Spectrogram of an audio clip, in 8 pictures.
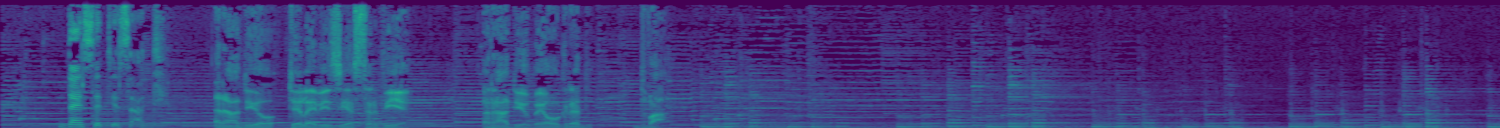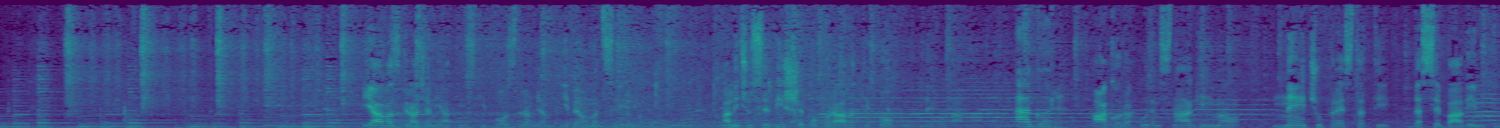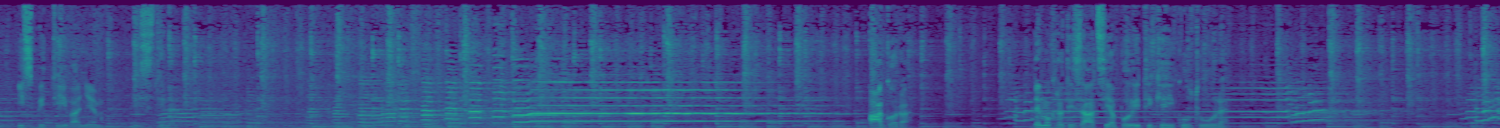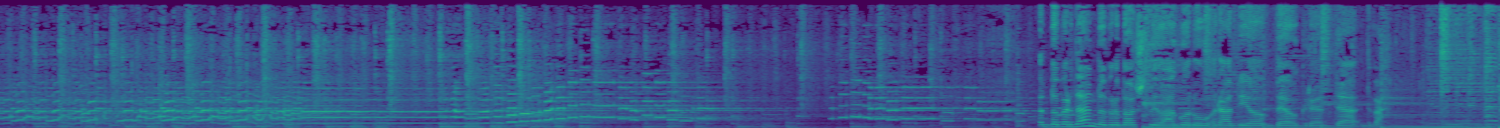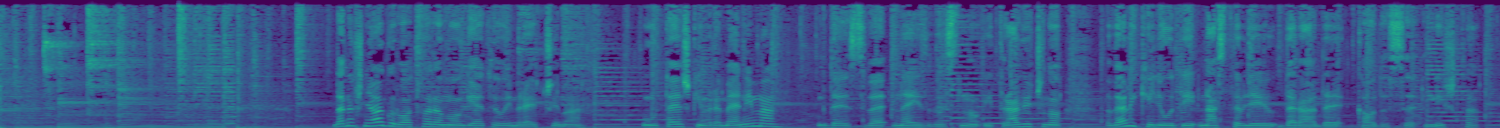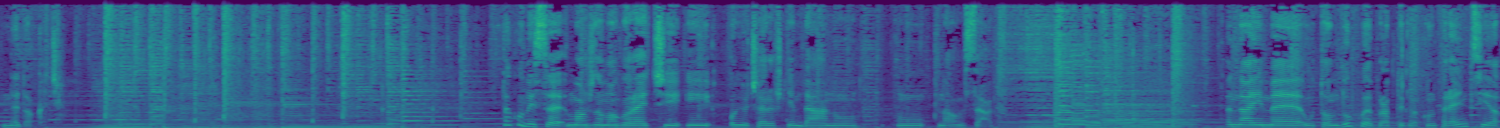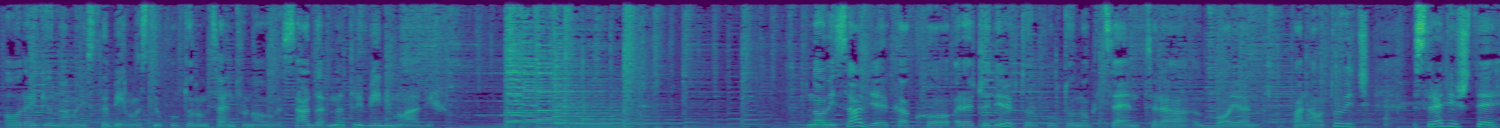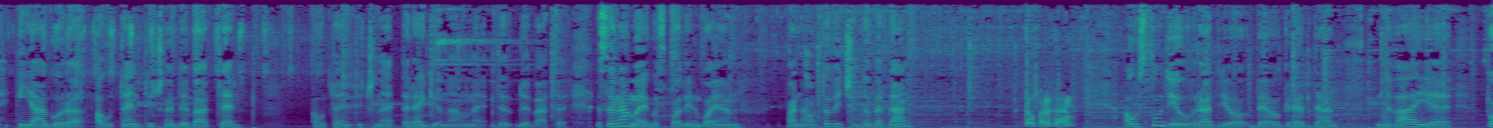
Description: Политички магазин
